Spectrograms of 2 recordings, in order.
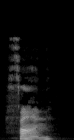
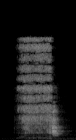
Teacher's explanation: is a labiodental sound because when you pronounce it, you use both the tops of your teeth and your lip to make the sound.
